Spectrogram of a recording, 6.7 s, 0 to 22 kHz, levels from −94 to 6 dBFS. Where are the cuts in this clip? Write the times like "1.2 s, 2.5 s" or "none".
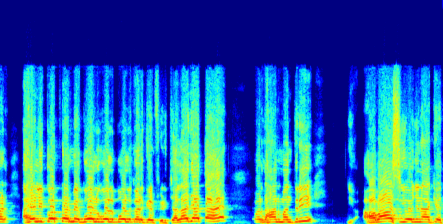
3.8 s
